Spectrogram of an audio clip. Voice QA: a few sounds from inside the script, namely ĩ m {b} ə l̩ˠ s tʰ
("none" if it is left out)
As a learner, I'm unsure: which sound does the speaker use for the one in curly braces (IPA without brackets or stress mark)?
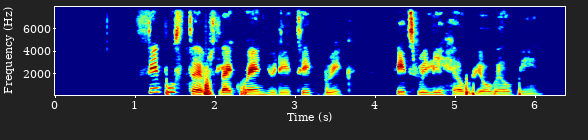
p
